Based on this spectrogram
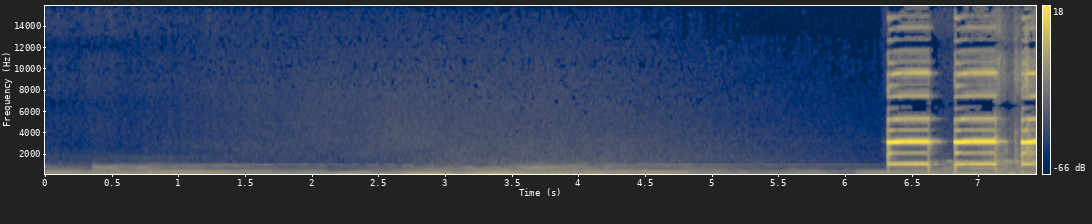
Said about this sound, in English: Summer concluded to the teeth-rattling sound of my alarm clock.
